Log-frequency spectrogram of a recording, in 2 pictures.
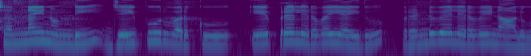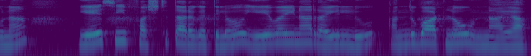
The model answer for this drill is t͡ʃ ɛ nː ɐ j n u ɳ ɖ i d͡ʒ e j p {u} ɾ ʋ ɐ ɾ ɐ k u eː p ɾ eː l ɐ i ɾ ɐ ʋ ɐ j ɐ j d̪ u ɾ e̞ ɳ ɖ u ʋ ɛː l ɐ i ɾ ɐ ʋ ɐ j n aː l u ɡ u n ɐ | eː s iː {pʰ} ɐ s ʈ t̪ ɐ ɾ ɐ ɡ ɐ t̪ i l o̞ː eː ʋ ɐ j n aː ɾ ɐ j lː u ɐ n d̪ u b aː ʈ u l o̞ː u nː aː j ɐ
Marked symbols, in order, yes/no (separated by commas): no, yes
